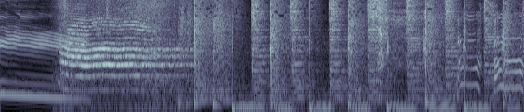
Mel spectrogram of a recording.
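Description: A male pet cat gives a short meow that slides downward in pitch, and a rhythmic musical jingle with steady plucked beats starts right after it.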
